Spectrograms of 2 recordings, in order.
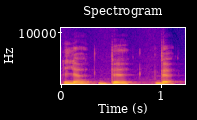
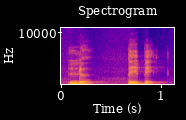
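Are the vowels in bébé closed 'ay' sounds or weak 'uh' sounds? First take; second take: weak uh; closed ay. First: The vowels are weak, neutral 'uh' sounds. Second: The vowels are narrow, closed 'ay' sounds. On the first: The speaker calls it wrong. "If you remove this accent, you would need to pronounce the word" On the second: The speaker calls it right. "So you would hear this narrow E sound"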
